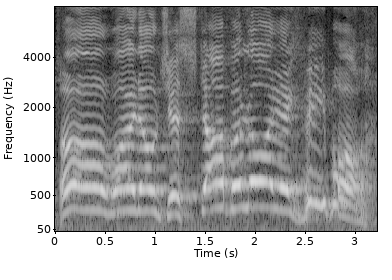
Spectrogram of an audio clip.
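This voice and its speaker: An actor playing a forgetful, flustered older uncle who stammers and trails off, in a radio play. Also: male voice, extremely high pitch, expressive, takes it slowly, vocal fry, exaggerated voice. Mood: addled, merry. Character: forgetful, flustered older uncle, good-natured but hapless. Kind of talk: stage radio play acting.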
